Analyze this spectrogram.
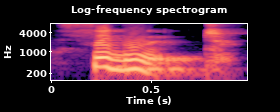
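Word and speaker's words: cygnet: बच्चे को बोलते हैं सिग्नेट सिग्नेट सिग्नेट नहीं बोलना चाहे यहां पर एनटी को हम नेट बोलते हैं लेकिन इसे सिग्नेट बोलना है ऑलराइट नेक्स्ट है कल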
